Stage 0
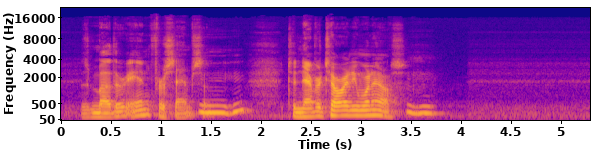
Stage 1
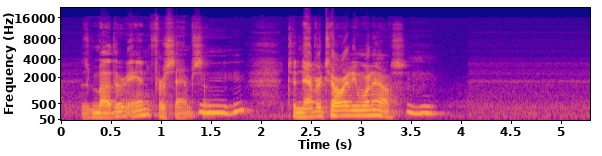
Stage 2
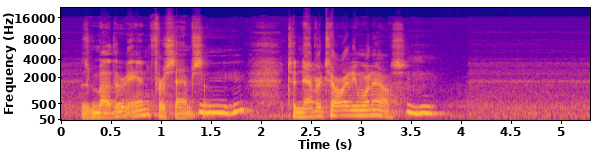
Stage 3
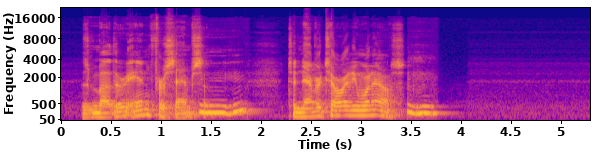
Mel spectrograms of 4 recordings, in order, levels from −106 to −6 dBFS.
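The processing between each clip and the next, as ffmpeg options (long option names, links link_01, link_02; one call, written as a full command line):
ffmpeg -i in.wav -filter_complex "[0:a]acrossover=split=450|1000[link_01][link_02][link_03];[link_02]acompressor=mode=upward:threshold=-47dB:ratio=2.5[link_04];[link_03]asoftclip=type=tanh:threshold=-21dB[link_05];[link_01][link_04][link_05]amix=inputs=3:normalize=0" out.wav
ffmpeg -i in.wav -af "acompressor=threshold=-29dB:ratio=6,volume=9dB" out.wav
ffmpeg -i in.wav -af "agate=range=-15dB:threshold=-30dB:ratio=16:detection=peak,bandreject=frequency=49.93:width_type=h:width=4,bandreject=frequency=99.86:width_type=h:width=4,bandreject=frequency=149.79:width_type=h:width=4,bandreject=frequency=199.72:width_type=h:width=4,bandreject=frequency=249.65:width_type=h:width=4,bandreject=frequency=299.58:width_type=h:width=4,bandreject=frequency=349.51:width_type=h:width=4,bandreject=frequency=399.44:width_type=h:width=4,bandreject=frequency=449.37:width_type=h:width=4,bandreject=frequency=499.3:width_type=h:width=4" out.wav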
